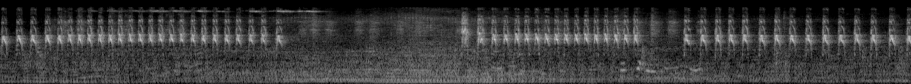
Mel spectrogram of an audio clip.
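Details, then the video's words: Greater green leafbird as contest master song: three bursts of fast, high, evenly repeated metallic notes, separated by short gaps with a soft hum underneath. "masteran ampuh untuk burung cucak hijau Lomba"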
